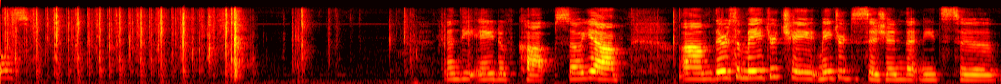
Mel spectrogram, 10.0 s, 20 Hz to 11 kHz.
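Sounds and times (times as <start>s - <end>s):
cards shuffling: 0.0s - 4.3s.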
